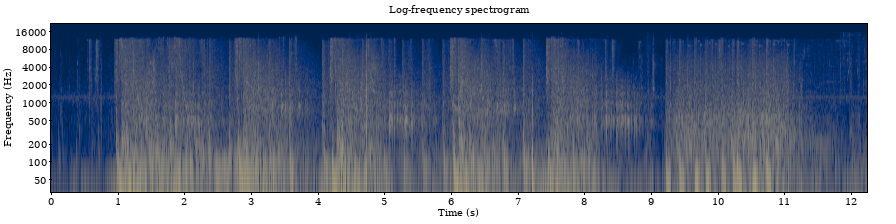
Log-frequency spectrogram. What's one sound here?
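Gunshots fire in loud, rapid bursts.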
